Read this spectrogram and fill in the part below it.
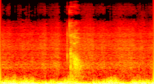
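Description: A soft game menu chime sounds.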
